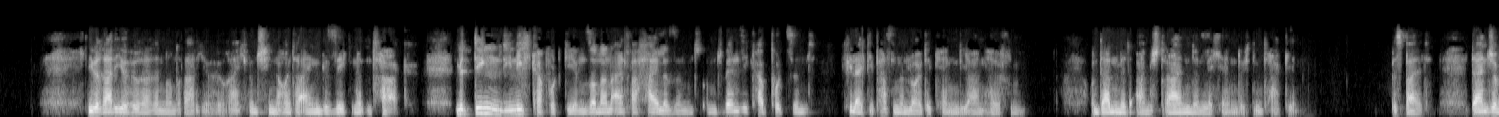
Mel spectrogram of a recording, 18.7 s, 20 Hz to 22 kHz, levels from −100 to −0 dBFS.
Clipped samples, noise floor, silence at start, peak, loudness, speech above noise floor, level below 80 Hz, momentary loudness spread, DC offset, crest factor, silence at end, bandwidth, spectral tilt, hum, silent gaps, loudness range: under 0.1%; -84 dBFS; 0.6 s; 0 dBFS; -21 LUFS; 63 dB; -62 dBFS; 16 LU; under 0.1%; 20 dB; 0 s; 8.2 kHz; -6 dB/octave; none; none; 7 LU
